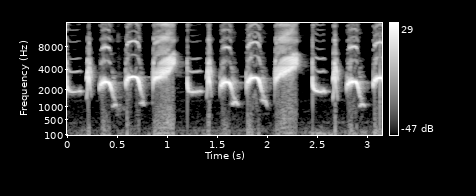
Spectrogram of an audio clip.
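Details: Asian pied starling song used to prompt other starlings to reply and sing: a busy run of whistled, falling and hooked notes alternating with harsh raspy bursts, delivered almost without pause.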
